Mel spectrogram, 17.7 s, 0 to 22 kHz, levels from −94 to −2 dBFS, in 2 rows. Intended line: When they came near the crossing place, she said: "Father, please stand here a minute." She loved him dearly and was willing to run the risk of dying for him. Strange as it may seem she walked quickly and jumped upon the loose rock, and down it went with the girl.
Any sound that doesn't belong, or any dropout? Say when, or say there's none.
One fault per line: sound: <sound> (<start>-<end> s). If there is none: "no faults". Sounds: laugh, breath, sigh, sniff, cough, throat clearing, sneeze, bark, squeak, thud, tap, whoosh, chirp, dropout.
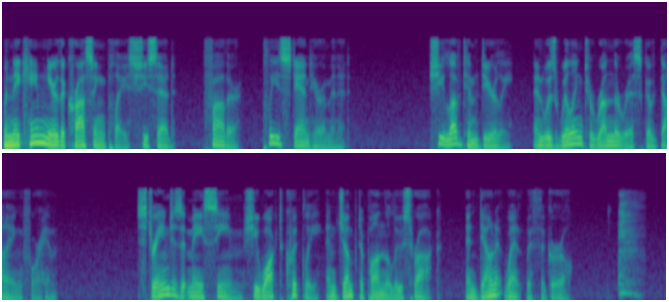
sound: sniff (16.9-17.5 s)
